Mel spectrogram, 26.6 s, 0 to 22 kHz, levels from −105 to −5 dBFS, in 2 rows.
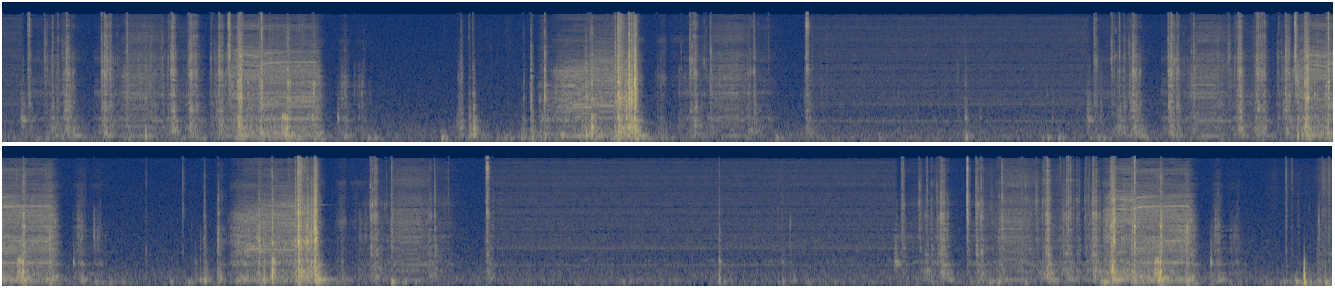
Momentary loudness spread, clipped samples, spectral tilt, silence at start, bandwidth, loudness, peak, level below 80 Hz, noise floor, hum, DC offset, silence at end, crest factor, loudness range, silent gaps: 25 LU; under 0.1%; -2 dB/octave; 0 s; 17 kHz; -34 LUFS; -4 dBFS; -60 dBFS; -65 dBFS; none; under 0.1%; 0 s; 36 dB; 16 LU; none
